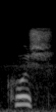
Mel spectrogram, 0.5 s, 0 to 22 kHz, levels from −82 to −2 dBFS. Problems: background sounds at intervals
